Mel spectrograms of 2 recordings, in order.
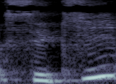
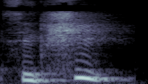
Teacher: on constate aujourd'hui qu'il y a des afriqués qui se créent, notamment dans le parler des jeunes. Ils vont pas dire c'est qui, mais c'est kshi.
